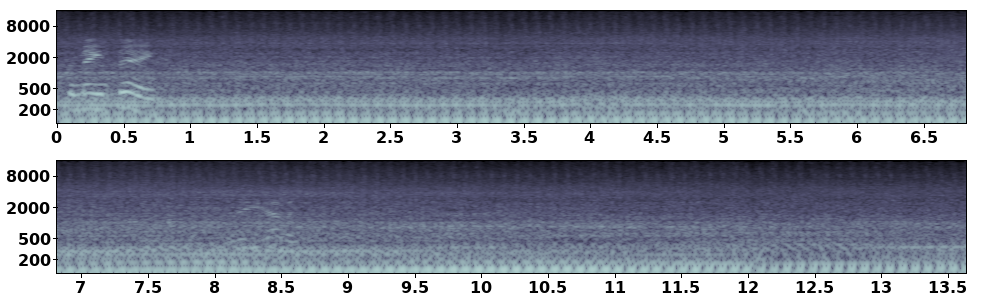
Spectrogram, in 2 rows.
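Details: 1985 Honda Gold Wing GL1200 Aspencade flat-four, warmed up, freshly rebuilt carbs and cleaned tank, after sitting seven years: steady, even low idle beat with no misses, knocks or ticks; healthy.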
